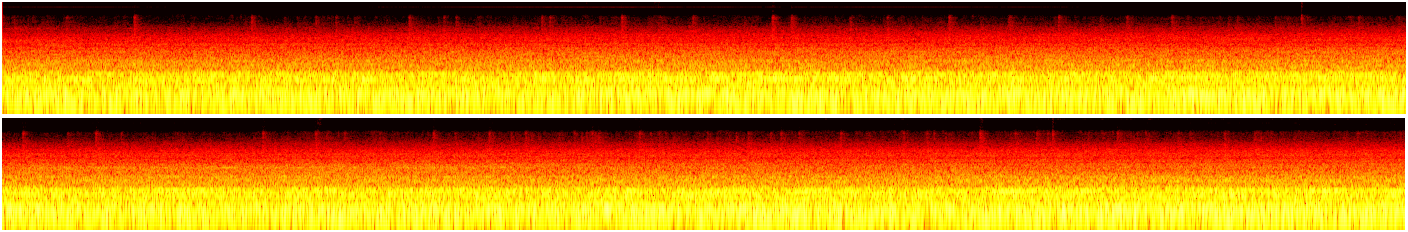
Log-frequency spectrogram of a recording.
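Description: Steady running noise of a Bombardier Twindexx Swiss Express double-decker electric train heard in the driver's cab: an even low rumble of the train on the rails with a faint steady hum.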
